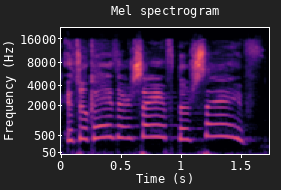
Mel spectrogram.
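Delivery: high-pitched, insistent mock pleading; urgent reassurance. Reader wanting to shake the characters, urgent high-pitched reassurance. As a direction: reassure them urgently, voice jumping way up. Urging characters they're safe.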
